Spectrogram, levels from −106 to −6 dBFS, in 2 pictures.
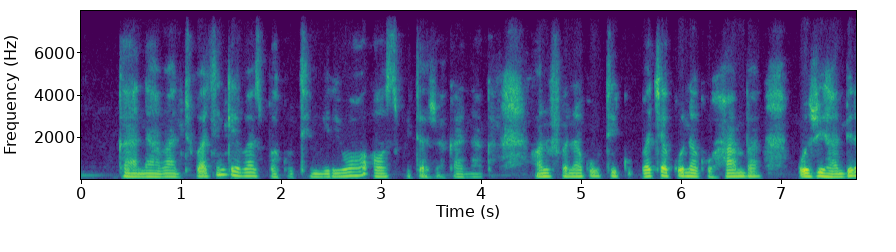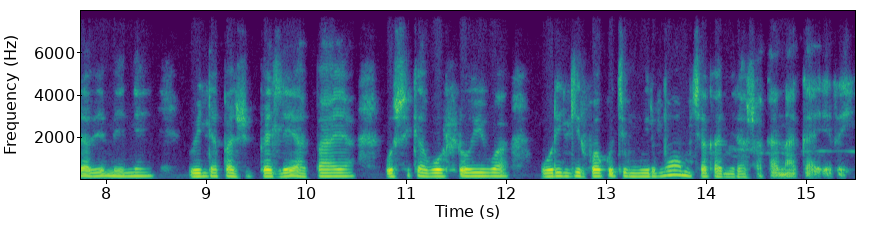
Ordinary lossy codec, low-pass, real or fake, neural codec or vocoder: Opus, 24 kbps; 7.2 kHz; real; none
